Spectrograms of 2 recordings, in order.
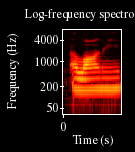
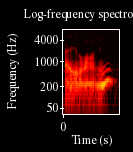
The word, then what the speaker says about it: Aani: named her aani so kind of looks like ey iani people pronounce it Alani but it's aani then I delivered the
